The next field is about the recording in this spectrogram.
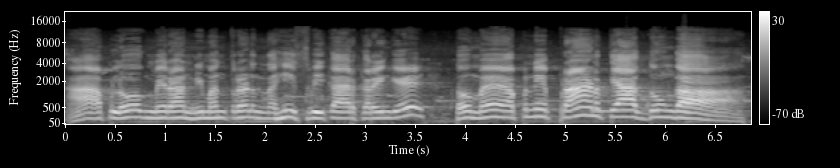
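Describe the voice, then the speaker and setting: A man voicing a proud, foolish old heron in a children's animated story, with a theatrical, drawn-out delivery. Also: sits high, exaggerated voice. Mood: pleading, insistent. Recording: long reverb, music behind.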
